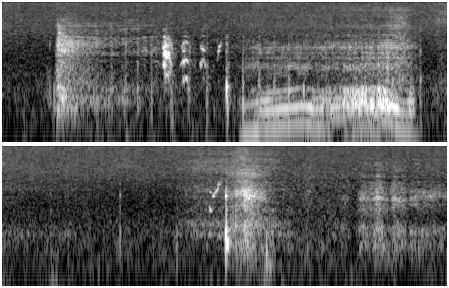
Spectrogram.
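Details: A sleeping man (cousin) gives one long, loud, buzzing snore on the in-breath, with scattered knocks and rustling around it as he is smacked repeatedly without waking; snoring.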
